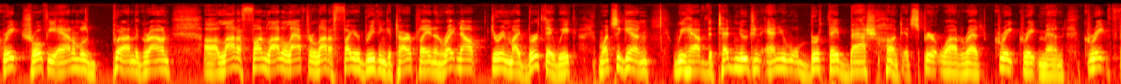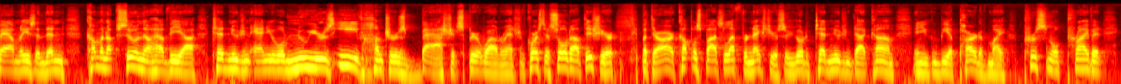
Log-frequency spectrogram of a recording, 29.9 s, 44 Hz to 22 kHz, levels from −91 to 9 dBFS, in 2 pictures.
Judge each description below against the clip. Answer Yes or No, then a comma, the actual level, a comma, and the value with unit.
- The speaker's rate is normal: No, fast, 210 wpm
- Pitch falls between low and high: No, low, 125 Hz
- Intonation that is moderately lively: Yes, average, 4.1 semitones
